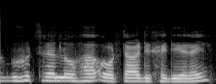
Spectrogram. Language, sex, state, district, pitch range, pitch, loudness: Hindi, male, Arunachal Pradesh, Longding, 150-170 Hz, 160 Hz, -15 LUFS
